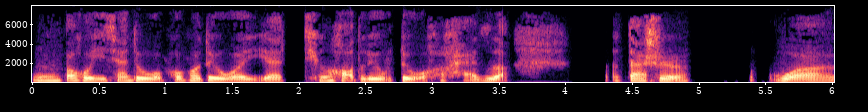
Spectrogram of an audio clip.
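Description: A woman speaks quietly at a moderate pace. Her intonation is fairly even. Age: 30s. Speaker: caller seeking marriage advice. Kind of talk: phone-in advice call. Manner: halting, many fillers; quiet, muffled.

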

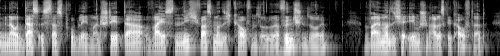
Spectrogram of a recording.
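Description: On a very clean recording with a silent background, a man with an unremarkable speaking voice talks at a moderate pace, fairly low in pitch, with lively intonation. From Rhineland, Leverkusen. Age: 20s. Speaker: podcast host. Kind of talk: casual monologue.

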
